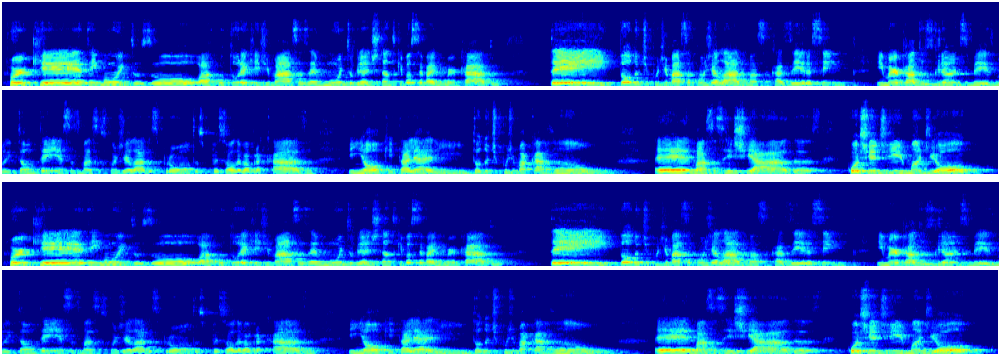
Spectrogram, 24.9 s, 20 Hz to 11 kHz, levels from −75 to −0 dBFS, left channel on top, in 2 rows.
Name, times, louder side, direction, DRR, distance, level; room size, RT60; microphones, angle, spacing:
voice 1, 0.0-6.2 6.9-10.5 10.9-16.3 16.8-20.1 20.6-22.6 23.0-24.5, left 2 dB, 20° left, 6 dB, 0.6 m, -32 dB
11.5 x 4.5 x 4.7 m, 0.99 s
head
